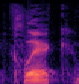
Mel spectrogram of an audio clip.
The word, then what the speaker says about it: Qlik: We get a lot of opportunities through some of our software partner vendors, most notably companies like Qlik, which is spelled Q-L-I-K, and DataRobot.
